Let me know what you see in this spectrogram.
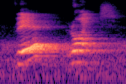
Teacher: Então aí está presente a minha vogal nasal, como são duas, eu tenho um ditongo nasal.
